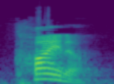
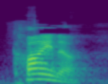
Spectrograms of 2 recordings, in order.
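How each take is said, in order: Both takes have the same delivery.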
